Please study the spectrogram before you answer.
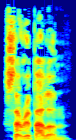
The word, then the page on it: cerebellum: British English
